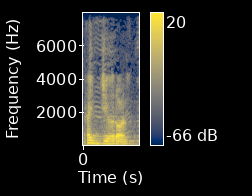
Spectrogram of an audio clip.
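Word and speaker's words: أجرا: Ajron, maka membacanya harus dipantulkan. Ajron.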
